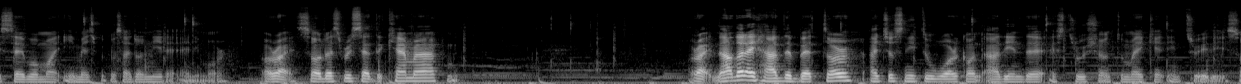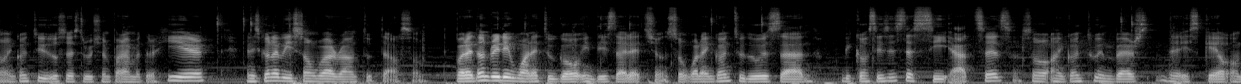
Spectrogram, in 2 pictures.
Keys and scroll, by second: 2.9 alt+r, 15.4-16.4 typing, 16.4 Return, 24.7-24.8 typing.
